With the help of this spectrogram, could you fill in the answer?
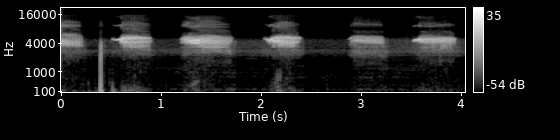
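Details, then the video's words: Rough, buzzy rasps of young bulbuls repeated about once a second, opened by a single sharp click. "Tiếng chim chèo non.suab mi nyuam noog siv txaij"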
